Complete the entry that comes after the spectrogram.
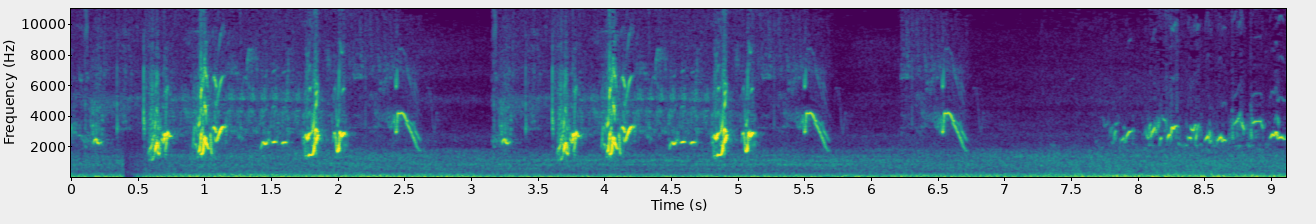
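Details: A pine grosbeak sings phrases of chirps ending in a drawn, downward-swooping whistle, about three similar phrases with pauses between, plus a soft twittering at the end.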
